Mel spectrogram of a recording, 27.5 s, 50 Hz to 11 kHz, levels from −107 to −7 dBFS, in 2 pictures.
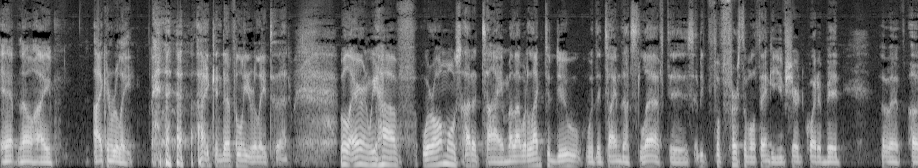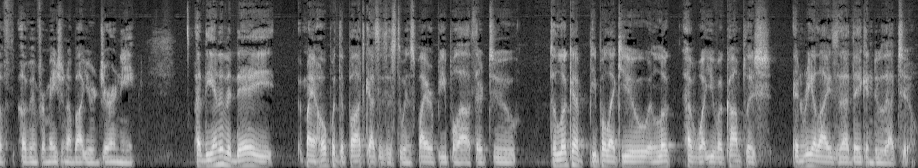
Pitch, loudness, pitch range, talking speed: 90 Hz, -26 LUFS, 85-105 Hz, 200 wpm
